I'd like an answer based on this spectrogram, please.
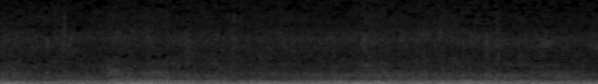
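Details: A continuous low droning buzz of bees, thick and unbroken, with a slight swell in loudness midway before it settles back to the same even hum.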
